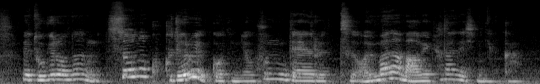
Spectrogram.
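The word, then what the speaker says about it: hundert: 자, 그 다음에 100은요 100인데 이게 독일어에서는 훈데아트 이렇게 된다는 거죠.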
